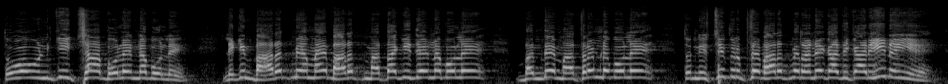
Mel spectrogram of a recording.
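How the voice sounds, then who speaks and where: A man lecturing forcefully as a panelist in a TV news debate. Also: extremely high pitch, fairly even intonation, moderate pace.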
